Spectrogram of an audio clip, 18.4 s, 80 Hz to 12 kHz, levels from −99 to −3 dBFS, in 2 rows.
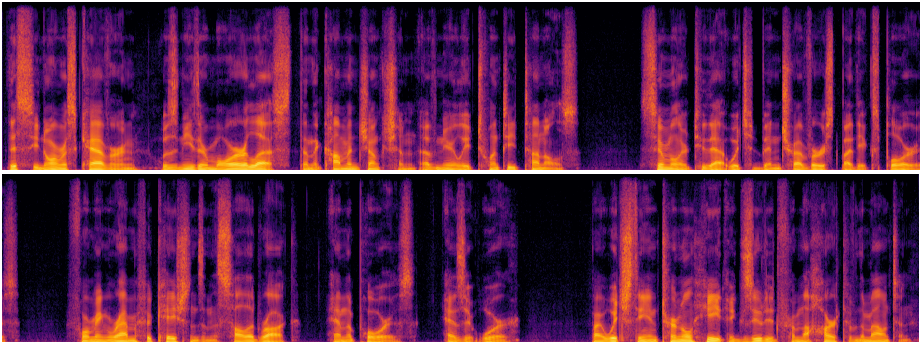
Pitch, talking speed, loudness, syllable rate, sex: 85 Hz, 165 wpm, -19 LUFS, 4.3 syllables/s, male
